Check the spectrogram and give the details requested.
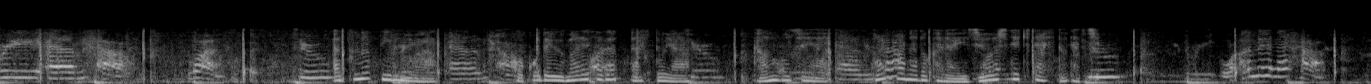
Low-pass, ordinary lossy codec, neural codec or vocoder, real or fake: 5.4 kHz; Opus, 32 kbps; codec, 16 kHz, 4 kbps, FreqCodec, smaller model; fake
